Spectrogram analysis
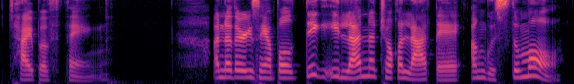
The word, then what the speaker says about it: tig-ilan: So tig ilan, when there's a hyphen in it, you have to have that glottal stop. Tig ilan. That means how many of each.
